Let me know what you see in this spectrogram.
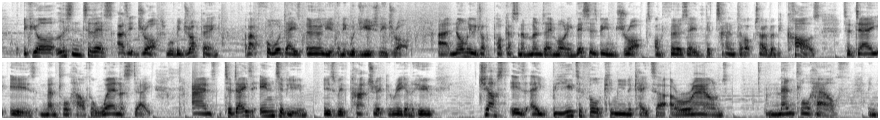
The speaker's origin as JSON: {"language": "English", "region": "Yorkshire and the Humber", "country": "United Kingdom", "said": "as a Yorkshireman"}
